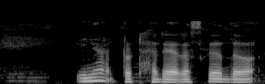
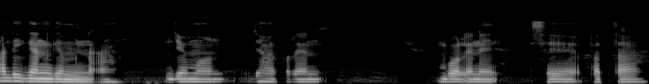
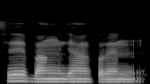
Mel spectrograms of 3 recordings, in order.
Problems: none marked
